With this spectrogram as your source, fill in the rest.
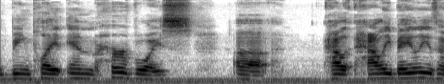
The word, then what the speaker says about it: Halle Bailey: Halle Bailey, is that how you pronounce her name? Yeah, Halle Bailey.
